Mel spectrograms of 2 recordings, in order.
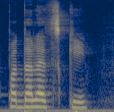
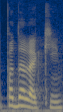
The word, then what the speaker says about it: Padalecki: E, to on sam, e, kiedyś słyszałam, jak wymawia swoje nazwisko i on mówi Padaleki. Nie Padalecki, tylko Padaleki.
